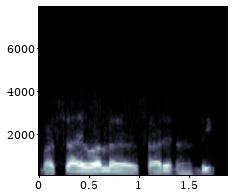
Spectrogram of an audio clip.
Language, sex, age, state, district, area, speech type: Telugu, male, 18-30, Telangana, Nalgonda, rural, conversation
